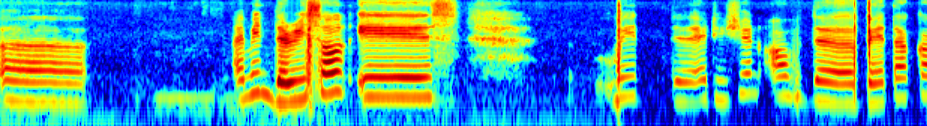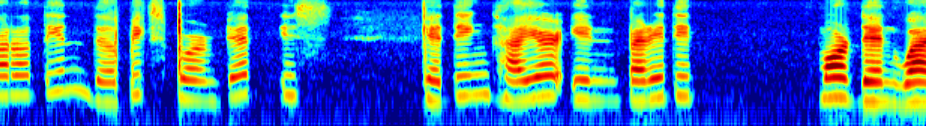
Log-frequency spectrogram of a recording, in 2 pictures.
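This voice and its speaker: In a raised, projected voice, a woman with a high pitch speaks very slowly with fairly even intonation and big swings in loudness, the sound dry and close with no echo. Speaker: webinar participant asking questions. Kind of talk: academic Q&A. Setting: video call. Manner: halting.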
